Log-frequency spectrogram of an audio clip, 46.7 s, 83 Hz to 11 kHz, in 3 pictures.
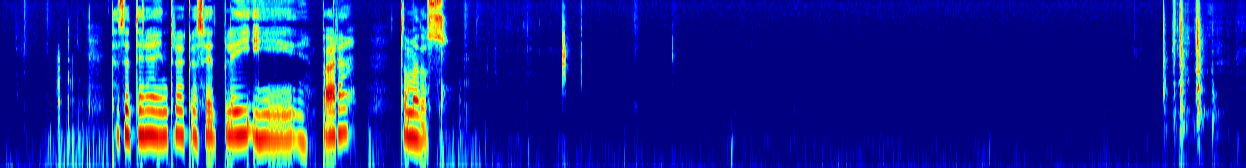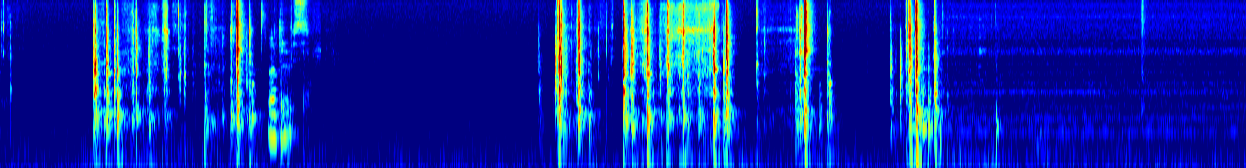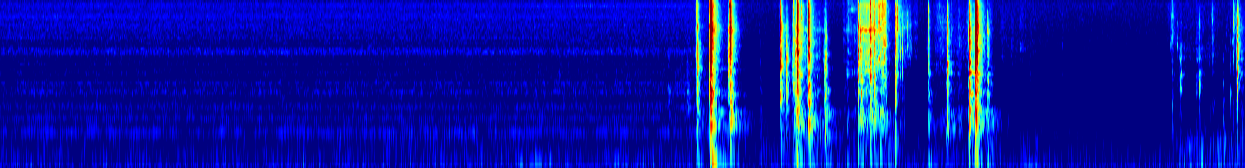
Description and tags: Cassette tape player 1 cassetera
Cassette player foley, buttons and playback. Recorded with DR40 and RODE NTG1 from a 2000s era AIWA portable stereo.
sfx, tape, foley, cassette, player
